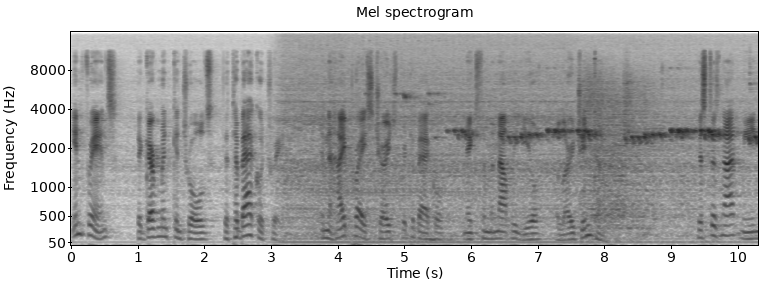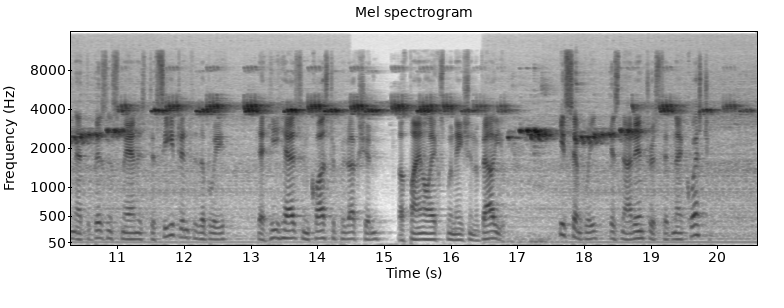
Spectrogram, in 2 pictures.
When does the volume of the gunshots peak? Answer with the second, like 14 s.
8 s.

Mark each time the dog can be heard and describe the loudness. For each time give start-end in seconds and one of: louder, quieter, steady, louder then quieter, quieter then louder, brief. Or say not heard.
not heard.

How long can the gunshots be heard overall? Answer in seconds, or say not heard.
2 s.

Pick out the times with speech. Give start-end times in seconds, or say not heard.
0.0-8.2, 9.4-16.9, 17.6-19.9.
